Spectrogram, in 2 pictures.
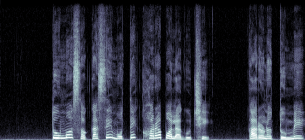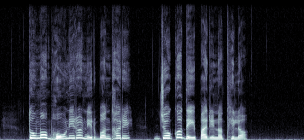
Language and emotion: Odia, sad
